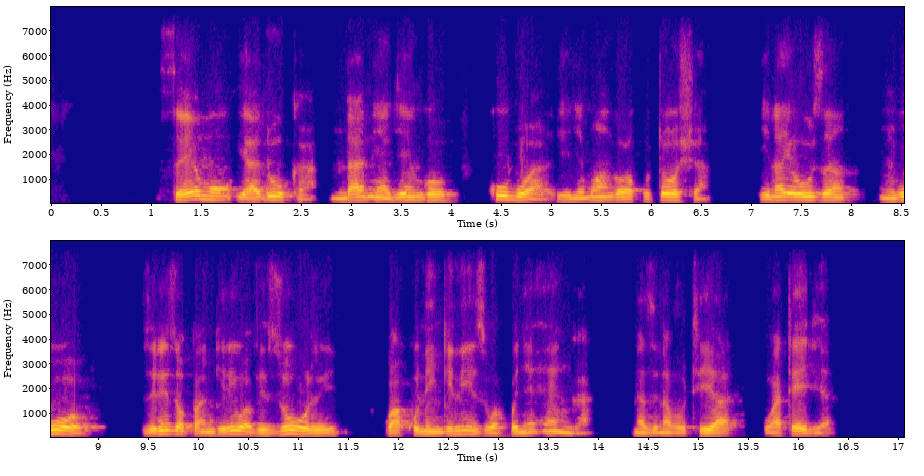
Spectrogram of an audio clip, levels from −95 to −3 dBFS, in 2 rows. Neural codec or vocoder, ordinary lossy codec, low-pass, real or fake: codec, 16 kHz, 4 kbps, FreqCodec, larger model; Opus, 24 kbps; 7.2 kHz; fake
